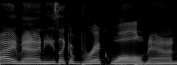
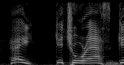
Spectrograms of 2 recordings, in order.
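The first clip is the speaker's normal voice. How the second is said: put-on New York accent, pitched higher; 5 semitones higher than usual. Telling of busking in Times Square, the speaker imitates someone in a New York accent. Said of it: "The New York accent?".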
